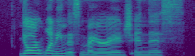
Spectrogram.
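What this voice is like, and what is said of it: Country accent slipping out. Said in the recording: “That sounded really country. ... My country accent just came out.”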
